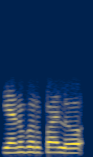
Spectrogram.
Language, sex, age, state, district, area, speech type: Telugu, female, 18-30, Andhra Pradesh, Sri Balaji, rural, conversation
